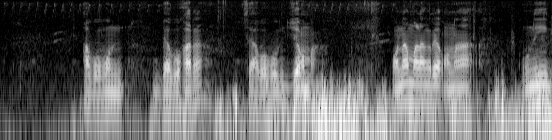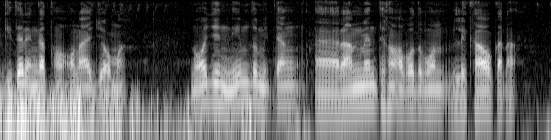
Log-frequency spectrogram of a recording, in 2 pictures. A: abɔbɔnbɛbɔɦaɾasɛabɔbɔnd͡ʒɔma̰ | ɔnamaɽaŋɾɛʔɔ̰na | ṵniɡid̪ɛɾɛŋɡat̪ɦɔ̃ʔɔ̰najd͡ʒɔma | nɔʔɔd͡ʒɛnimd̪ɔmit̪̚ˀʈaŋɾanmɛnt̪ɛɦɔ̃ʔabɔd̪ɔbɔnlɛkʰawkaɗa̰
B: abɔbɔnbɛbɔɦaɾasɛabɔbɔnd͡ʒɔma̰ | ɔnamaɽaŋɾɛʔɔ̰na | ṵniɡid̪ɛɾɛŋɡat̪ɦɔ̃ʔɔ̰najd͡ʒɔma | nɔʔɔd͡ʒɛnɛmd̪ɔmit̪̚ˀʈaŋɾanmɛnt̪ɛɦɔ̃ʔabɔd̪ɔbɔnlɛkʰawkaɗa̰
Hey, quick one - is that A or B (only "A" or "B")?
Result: A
